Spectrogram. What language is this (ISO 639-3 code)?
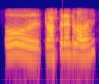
pan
